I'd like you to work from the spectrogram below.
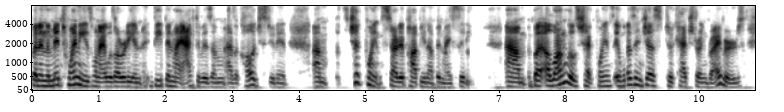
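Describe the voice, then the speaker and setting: Her bright, sharp tone carries lively intonation as the woman speaks at a fairly quick pace. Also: fairly low pitch for a woman. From North County San Diego, California. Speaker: politician. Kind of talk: panel talk.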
